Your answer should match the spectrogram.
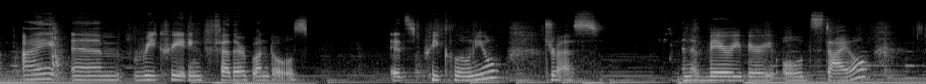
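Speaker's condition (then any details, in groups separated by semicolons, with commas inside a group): No condition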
